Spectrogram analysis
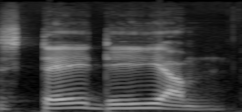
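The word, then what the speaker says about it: stadium: কাম আর এটা হলো এসই এস্টেই ডিআম এসই এই দেখুন এসই ডিআম এসই ডিআম এটা এটা কিন্তু এই সাউন্ডটা কিন্তু লং হয়েছে যেহেতু এটা ওপেন সিলেবল স্টেই ডিআম এরপরেরটা এটাও কমন বাট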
